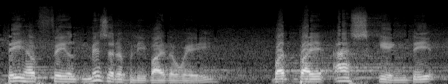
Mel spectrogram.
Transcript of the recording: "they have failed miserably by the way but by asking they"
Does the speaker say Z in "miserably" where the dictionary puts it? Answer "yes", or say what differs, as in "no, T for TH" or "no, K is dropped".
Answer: yes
